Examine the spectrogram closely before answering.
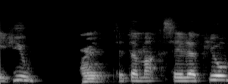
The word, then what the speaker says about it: HU: Mais mon ami me disait, les gens, ils pensent que c'est U. Ça se prononce U. Tu sais, quand on prend un cheval pour dire U, U, pour qu'il avance, hein? Mais en fait c'est le U, en anglais, c'est You.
